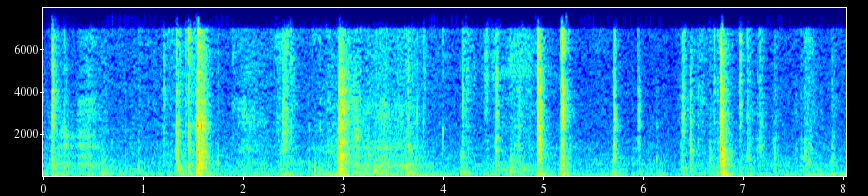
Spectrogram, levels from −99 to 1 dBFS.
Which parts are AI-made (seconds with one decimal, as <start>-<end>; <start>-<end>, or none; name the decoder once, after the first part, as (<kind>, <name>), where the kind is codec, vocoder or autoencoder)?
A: none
